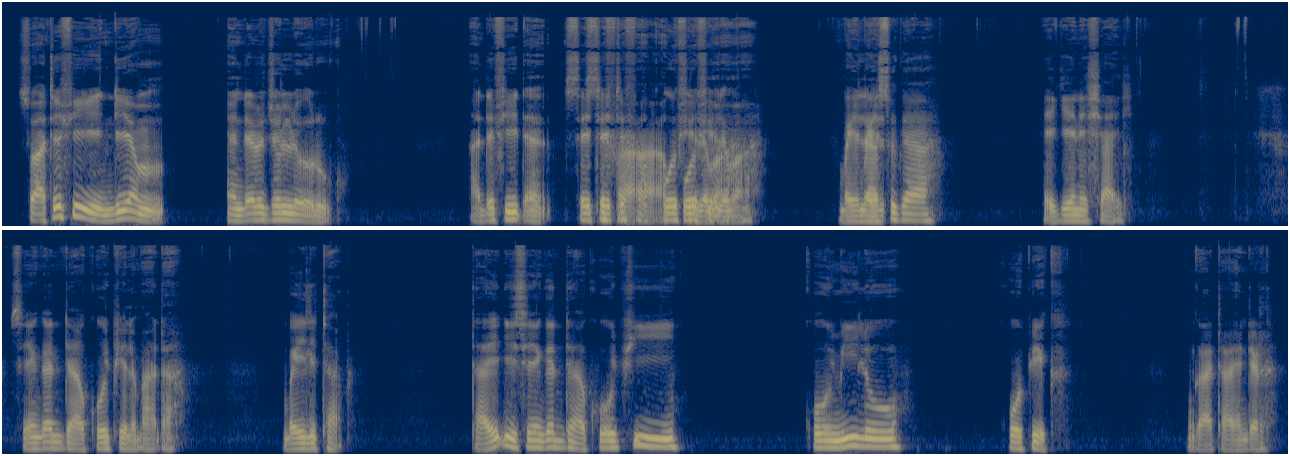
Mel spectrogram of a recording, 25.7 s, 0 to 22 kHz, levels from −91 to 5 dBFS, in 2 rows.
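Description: From 5.84 s to 8.82 s the speech suddenly gains a second, equally loud copy trailing around a fifth of a second behind, so every syllable is smeared into a clattering double. The echo carries the full frequency range with no decay or room colour, and it cuts in and out abruptly at both ends. This doubled audio track likely comes from the same signal being captured again through a slower path, or an edit leaving two offset copies overlapping.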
